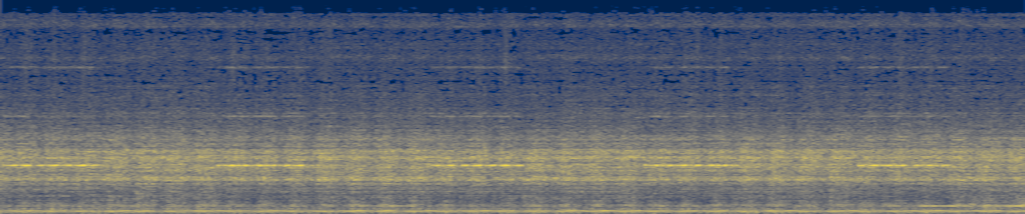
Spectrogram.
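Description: Improvised electronic noise music: a dense, unbroken drone with a steady low hum under it and a thin high tone that comes and goes, joined by a held mid-pitched tone near the end.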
